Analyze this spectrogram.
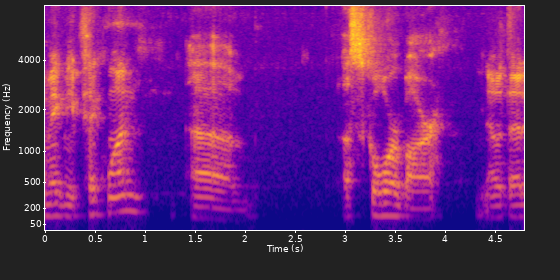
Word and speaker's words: Skor: But no, if you want to make me pick one, a Score bar.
